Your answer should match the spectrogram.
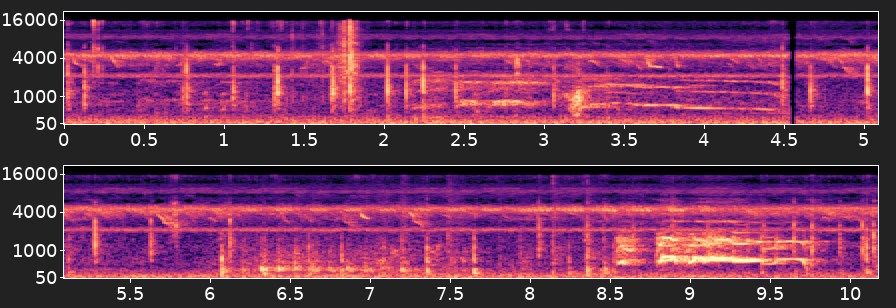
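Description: Roosters crowing twice: a fainter crow about three seconds in and a louder one near the end. Scattered light clicks come from the chickens pecking at their feed.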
